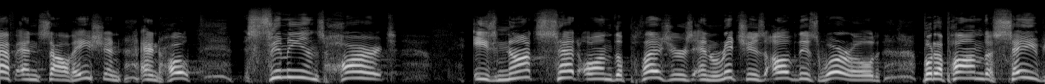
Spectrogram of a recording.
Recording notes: This sermon was preached at Covenant Fellowship Church on December 24, 2023.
